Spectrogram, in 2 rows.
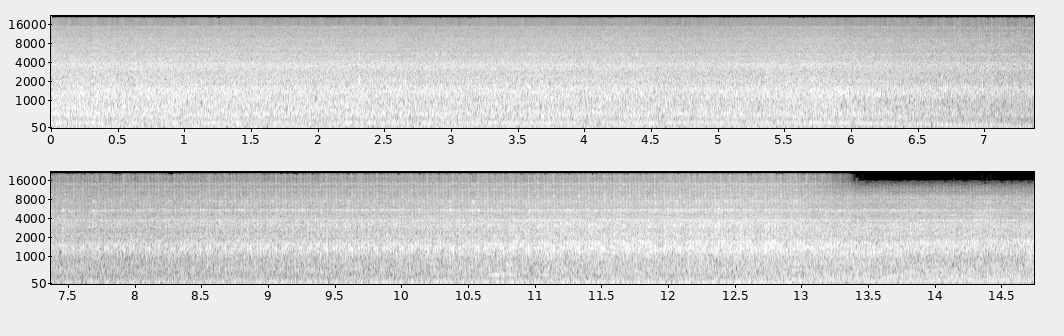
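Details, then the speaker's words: Toyota 200 Series Landcruiser diesel, first start after engine replacement with new fuel filter: catches, idle settles from a higher hum to a lower one, smooth and even with no knocks or rattles; oil pressure shows about half on the gauge. "the sound we want to hear very happy with that so I think I'll get to drive the car home this afternoon"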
